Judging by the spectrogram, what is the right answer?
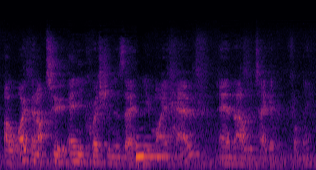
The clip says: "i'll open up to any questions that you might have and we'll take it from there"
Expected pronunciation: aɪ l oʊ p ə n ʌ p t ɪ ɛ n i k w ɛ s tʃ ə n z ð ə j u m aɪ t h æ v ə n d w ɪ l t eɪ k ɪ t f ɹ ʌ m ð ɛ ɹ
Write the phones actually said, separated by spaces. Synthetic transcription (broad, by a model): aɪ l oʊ p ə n ʌ p t ɪ ɛ n i k w ɛ s tʃ ə n z ð ə j u m aɪ t h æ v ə n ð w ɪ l t eɪ k ɪ t f ɹ ʌ m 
